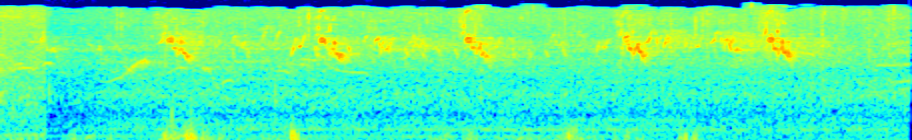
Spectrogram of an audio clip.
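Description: Small birds chirping: a run of short, high, downward-sliding calls repeating every half second or so, with a few faint low knocks underneath.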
